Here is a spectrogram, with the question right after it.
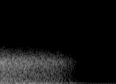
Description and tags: Nord Drum NOISE 1
Nord Drum mono 16 bits NOISE_1
NOISE1, Drum, Nord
